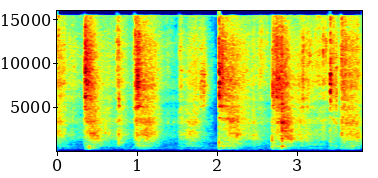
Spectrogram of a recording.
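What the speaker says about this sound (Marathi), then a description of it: "तेल टाकून व्यवस्थित चिवडा मिक्स करून घ्यायचा आहे।" Flattened rice chivda being tossed and stirred with cooled spiced oil in a metal kadai, giving repeated clattering scrapes and rustling bursts of utensil against pan at close range, with no talking.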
